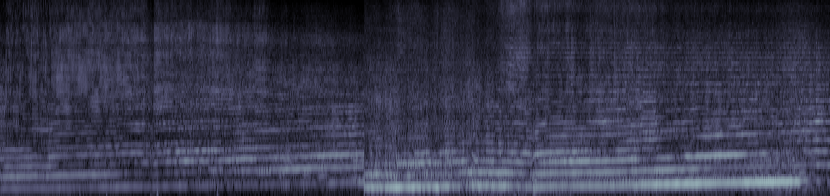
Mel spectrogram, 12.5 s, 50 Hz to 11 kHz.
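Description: Peugeot 306 Maxi's four-cylinder racing engine at high revs under hard acceleration, its pitch climbing steadily. The pitch drops at an upshift about halfway through and again a couple of seconds later, then climbs again as the sound grows louder.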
